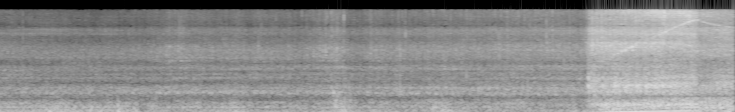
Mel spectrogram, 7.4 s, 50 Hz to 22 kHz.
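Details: John Deere 4440 diesel tractor, restarted after about 12 years sitting, runs with a deep, steady rumble and no knocks, then a louder surge near the end; sounds strong and healthy.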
